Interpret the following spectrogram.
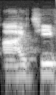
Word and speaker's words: it: pronounce it it because this i and this t are two like distinct concepts the i is for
